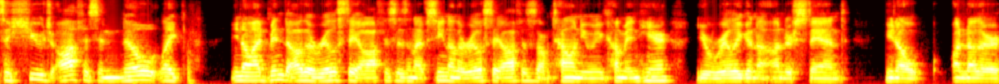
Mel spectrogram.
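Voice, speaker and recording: Here is a man with a plain, everyday voice, medium in pitch and fairly quick, with an American accent. His intonation is fairly even, and the recording is very clean with a silent background. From Massachusetts, Gardner (central/western Mass). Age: 20s. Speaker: real estate agent. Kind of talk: casual podcast interview.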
